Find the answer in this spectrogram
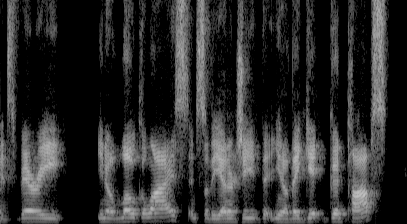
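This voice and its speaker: A man with an American accent speaks fairly quickly at a medium pitch, his intonation monotone and flat. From Colorado, USA. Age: 20s. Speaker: ring announcer. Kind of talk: interview answer.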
